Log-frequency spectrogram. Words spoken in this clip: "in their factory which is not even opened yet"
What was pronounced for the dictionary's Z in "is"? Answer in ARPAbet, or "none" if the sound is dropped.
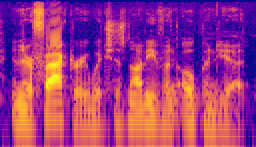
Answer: Z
